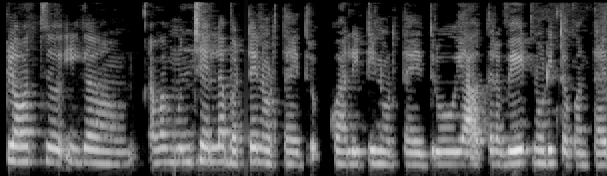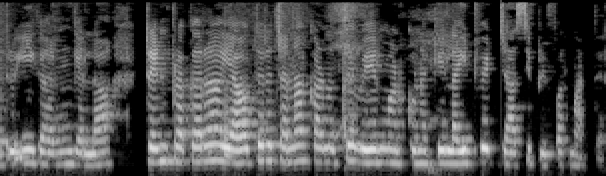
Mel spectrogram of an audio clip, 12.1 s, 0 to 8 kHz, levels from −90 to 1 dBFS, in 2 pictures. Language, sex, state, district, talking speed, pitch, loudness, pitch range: Kannada, female, Karnataka, Bellary, 150 wpm, 225 Hz, -18 LUFS, 210-240 Hz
